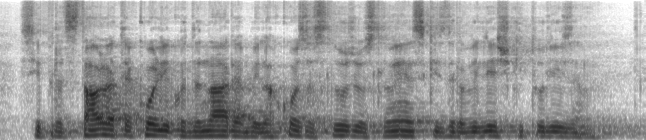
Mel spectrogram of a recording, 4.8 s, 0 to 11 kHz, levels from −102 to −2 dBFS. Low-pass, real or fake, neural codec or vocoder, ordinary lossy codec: none; fake; vocoder, 22.05 kHz, 80 mel bands, WaveNeXt; none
